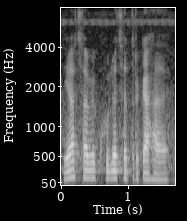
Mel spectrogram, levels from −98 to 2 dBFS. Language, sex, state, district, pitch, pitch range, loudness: Hindi, male, Jharkhand, Palamu, 120 Hz, 105-130 Hz, -21 LUFS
